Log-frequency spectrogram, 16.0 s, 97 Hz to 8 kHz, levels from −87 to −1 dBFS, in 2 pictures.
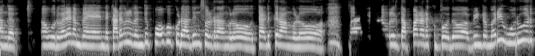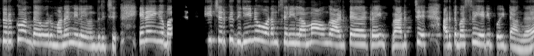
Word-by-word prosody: நாங்க 215 -2 +1 0.6
ஒருவேளை 225 +5 +2
நம்ம 235 -2 +1 0.2
இந்த 210 -1 -1
கடவுள் 260 +6 +2
வந்து 240 +3 0
போகக் 295 +2 +1
கூடாதுன்னு 255 -1 +1
சொல்றாங்களோ, 215 -3 +1 0.3
தடுக்கறாங்களோ, 220 -3 +1 0.2
அ - - -13 0.8
எதோ - - -14
எங்களுக்குத் 240 -2 -2
தப்பா 225 +4 +1
நடக்கப் 240 -3 -4
போகுதோ 225 0 +1
அப்படின்ற 240 +3 -1
மாதிரி 300 +8 +2 0.2
ஒரு 285 +3 0
ஒருத்தருக்கும் 335 +1 0
அந்த 285 -2 -1
ஒரு 255 0 0
மனநிலை 255 +1 +1
வந்துருச்சு. 210 -1 -3 0.4
ஏன்னா 340 - +5
எங்க 315 -2 0
பஸ் 280 - 0 0.5
டீச்சர்க்கு 340 0 0
திடீர்னு 320 +4 +1
உடம்பு 290 0 -1
சரியில்லாம 275 0 +1
அவங்க 275 -1 -1
அடுத்த 240 +3 0 0.3
டிரைன் 245 +1 0 0.2
அடிச்சு 235 +4 -2 0.4
அடுத்த 240 +4 0
பஸ்ல 245 +4 -1
ஏறிப் 255 -1 -5
போயிட்டாங்க. 205 -7 -2
250 Hz, 145 wpm, -20 LUFS, 225-285 Hz, 0.8 s, ஏன்னா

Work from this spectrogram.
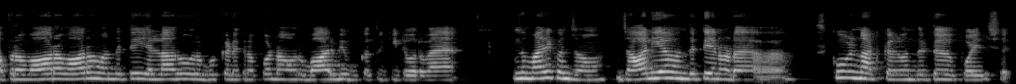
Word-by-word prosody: அப்புறம் 230 0 -1
வார, 245 +2 +6 0.2
வாரம் 265 +2 +3
வந்துட்டு 250 +1 -5 0.2
எல்லாரும் 235 +1 -1
ஒரு 230 -1 -4
புக் 230 +1 -8
எடுக்கிறப்போ 225 +2 -7
நான் 225 0 -3
ஒரு 225 -1 -10
பார்பி 230 +2 +2
புக்க 215 - -13
தூக்கிட்டு 215 -1 -10
வருவேன். 205 0 -1 0.7
இந்த 275 0 +5
மாதிரி 290 +3 +5
கொஞ்சம் 215 -5 0 0.3
ஜாலியா 270 +7 +6
வந்துட்டு 255 0 +1
என்னுடைய 220 -2 0 0.7
ஸ்கூல் 310 -6 -1
நாட்கள் 255 -4 -2
வந்துட்டு 225 +1 -6 0.2
போயிருச்சு 215 +6 -5
235 Hz, 140 wpm, -23 LUFS, 220-255 Hz, 0.7 s, வார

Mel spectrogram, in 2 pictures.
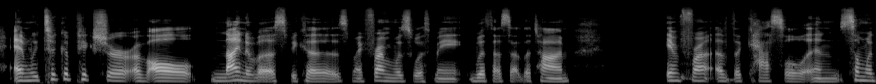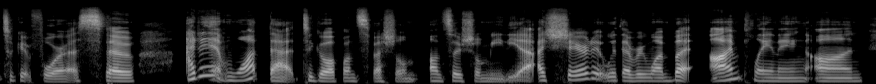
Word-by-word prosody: and 175 0 +5
we 185 - -8
took 235 +5 +2
a 245 - -3
picture 195 -8 0
of 155 - -5
all 155 -2 +2
9 165 +3 +5
of 155 -1 -6
us, 155 - +1
because 135 -1 -4
my - - -8
friend 165 0 -2
was 145 -1 -2
with 135 0 -10
me 130 -1 -6
with 155 -1 -7
us - - -1
at - - -9
the - - -11
time, 140 +1 -2 1.0
in 180 0 +1
front 170 0 -3
of 160 - -7
the 150 - -10
castle, 140 -3 -2
and 140 -1 -6
someone 185 -4 +2
took 190 +1 -2
it - - -7
for 130 -4 -4
us, 145 - -1
so, 155 -4 +7 0.5
I - - +4
didn't 390 - 0
want 180 - 0
that - - 0
to 180 - +1
go 155 -4 +1
up 145 0 -2
on 155 0 -7
special - - +1
on 160 -1 -3
social 155 -2 0
media. 145 - -1
I 180 - +3
shared 220 +6 +4
it 255 - -4
with 175 0 -7
everyone, 160 0 -3
but 370 - +3 0.2
I'm 270 +5 +7
planning 150 - -6
on 150 0 0
155 Hz, 185 wpm, -26 LUFS, 150-180 Hz, 1.0 s, so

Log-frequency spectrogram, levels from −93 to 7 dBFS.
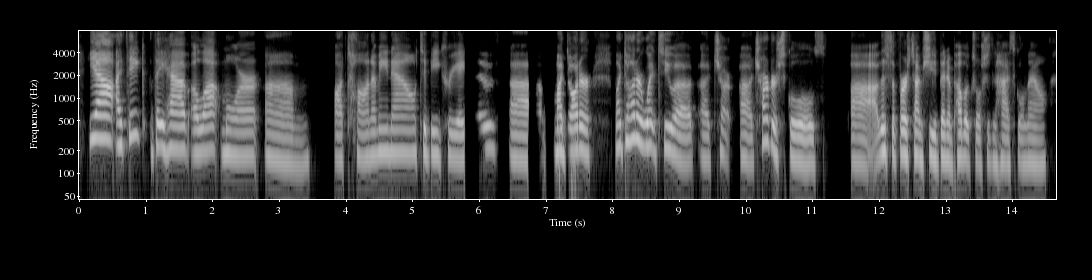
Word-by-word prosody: Yeah. 290 -1 +9
I 235 - +3
think 310 +7 -4
they 225 +4 +3
have 210 0 +4
a 185 - -1
lot 200 +1 +1
more, 175 -1 -2
um, 145 -4 -5 0.4
autonomy 170 +4 -3
now 190 0 -1
to 195 - 0
be 180 -1 -4
creative. 160 -1 -3 0.6
Um, 160 -2 +1 0.4
my 190 +1 +4
daughter 195 -1 +3 0.3
my 220 - 0
daughter 270 +2 +4
went 230 -3 +2
to 210 -4 0
a 150 -3 0
a 160 -2 -7
char 160 +3 -8
uh, 160 -3 -3
charter 250 - +1
schools. 145 -3 -1 0.4
Uh, 145 0 0
this 190 +1 +2
is - - -6
the 180 - -2
first 180 -2 +4
time 175 -2 +3
she 160 +3 -2
had 155 -2 0
been 160 0 +1
in 150 - -3
public 165 -1 0
school- 145 - -5
she's 150 +1 -11
in 145 - -8
high 145 +1 -2
school 140 +1 -10
now. 140 -1 -6
175 Hz, 180 wpm, -26 LUFS, 150-195 Hz, 0.6 s, Yeah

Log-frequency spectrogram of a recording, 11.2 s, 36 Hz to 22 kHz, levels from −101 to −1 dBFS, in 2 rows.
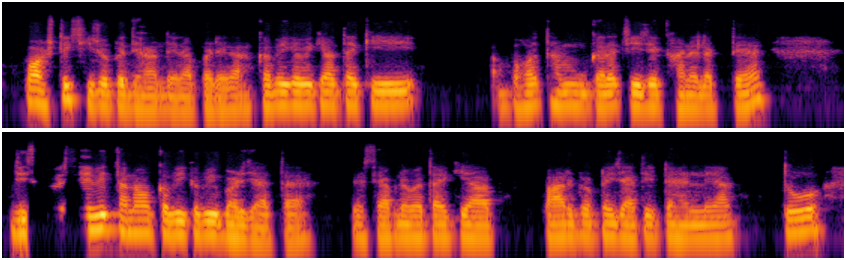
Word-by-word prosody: पौष्टिक 135 +3 +4
चीज़ों 110 -3 0
पे 110 - +2
ध्यान 95 -2 -4
देना 90 -1 -4
पड़ेगा। 90 +2 -4
कभी-कभी 115 +1 +4
क्या 115 - 0
होता 115 +1 -1
है 110 - +2
कि 115 0 +2 0.5
अ, - - -14
बहुत 115 +3 -3
हम 110 -1 -1
गलत 110 +1 +1
चीज़ें 110 -1 +3
खाने 100 -1 -3
लगते 100 +2 -3
हैं, 110 +7 0 0.6
जिसकी 440 - 0
वज़ह - - -15
से 150 - +4
भी 165 - +10
तनाव 130 -2 +1
कभी-कभी 115 -1 +5
बढ़ 100 -2 +3
जाता 85 -2 -4
है। 90 - -8 0.3
जैसे 100 0 -5
आपने 100 +2 -1
बताया 100 0 -1
कि 110 - -1
आप 95 - -2 0.3
पार्क 105 +1 +1
में 110 - -1
भी 110 - +2
जाती 105 -1 -1
हैं 105 - -4
टहलने 100 -1 -1
आप, 100 +1 -5 0.3
तो 140 +4 +3
110 Hz, 220 wpm, -23 LUFS, 100-115 Hz, 0.6 s, भी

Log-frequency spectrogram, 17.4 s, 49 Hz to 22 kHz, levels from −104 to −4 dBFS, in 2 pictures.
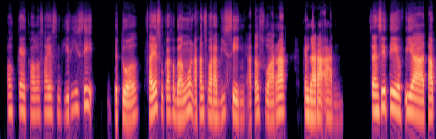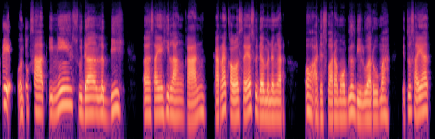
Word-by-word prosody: Oke 170 0 -4
kalau 150 -1 -8
saya 160 0 -5
sendiri 155 +5 -10
sih, 225 +2 -3 0.4
betul 135 -2 +1 0.2
saya 160 +6 +5
suka 160 -4 -3
kebangun 155 +4 +1
akan 155 +4 -1
suara 140 -4 +1
bising 135 -2 -4
atau 145 +5 -4
suara 140 +5 +3 0.3
kendaraan. 135 -4 +2 0.5
Sensitif 180 -1 +3
iya 150 -5 +6
tapi 150 - +2
untuk 170 - -8
saat 160 -3 +2
ini 215 +10 0
sudah 155 -5 +1
lebih, 155 +6 -2 0.5
eee, 150 0 +1
saya 155 +1 0
hilangkan 140 -1 -1 0.2
karena 140 +7 0
kalau 140 -1 +3
saya 150 +6 +2
sudah 155 -6 +2
mendengar, 135 -1 -1 0.4
"Oh 170 -2 -1
ada 140 -2 -5
suara 135 -1 -1
mobil 135 +4 -1
di 130 - -1
luar 125 +1 0
rumah" 135 +3 -3 0.2
itu 165 +5 -7
saya, 165 +4 +2
150 Hz, 140 wpm, -24 LUFS, 135-165 Hz, 0.5 s, iya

